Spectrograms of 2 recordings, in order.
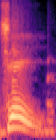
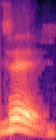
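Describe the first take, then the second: First: The letter ends with a gliding 'ee' sound. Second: The letter ends on a plain short 'e' vowel. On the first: The speaker calls it right. "From today it will be জেই" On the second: The speaker calls it wrong. "আগে এর উচ্চারণ করতাম জে"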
